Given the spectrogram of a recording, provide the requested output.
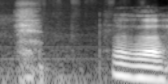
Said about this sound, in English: I was shocked when I saw this. I said, gasp audibly. Audible gasp.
